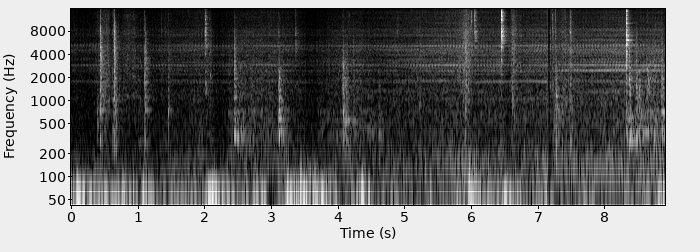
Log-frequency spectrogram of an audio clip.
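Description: Wire mesh strainer knocking against the stainless deep fryer and a metal tray as fried twisted glutinous rice doughnuts are scooped out and tipped onto the tray: a dozen or so irregular sharp clacks over a steady low hum.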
